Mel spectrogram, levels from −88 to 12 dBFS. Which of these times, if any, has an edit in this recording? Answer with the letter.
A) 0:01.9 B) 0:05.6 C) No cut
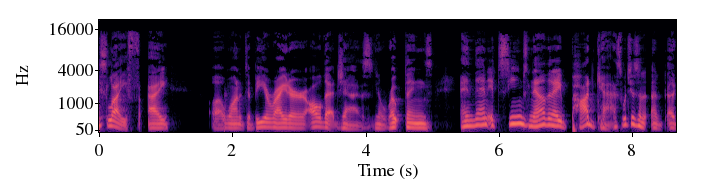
A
